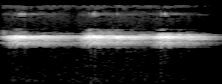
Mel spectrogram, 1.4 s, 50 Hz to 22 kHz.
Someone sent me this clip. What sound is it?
A piece of Nature. Individual bird chirps and phrases that were used in a installation called AmbiGen created by JCG Musics at 2015.
bird, birds, birdsong, field-recording, nature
